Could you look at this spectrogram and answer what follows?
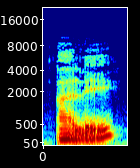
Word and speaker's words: allées: So you'll put this s, you don't pronounce it, but still you need to put it. Okay? Elles seront allées.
